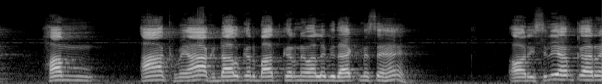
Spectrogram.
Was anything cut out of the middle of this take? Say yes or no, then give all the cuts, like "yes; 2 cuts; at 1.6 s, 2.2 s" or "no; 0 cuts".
no; 0 cuts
